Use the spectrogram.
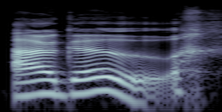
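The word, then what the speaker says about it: Aargau: By actual sheer coincidence, the name of the plane was Argo. Did you hear my like French Swiss pronunciation of that, named after the region of Switzerland.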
